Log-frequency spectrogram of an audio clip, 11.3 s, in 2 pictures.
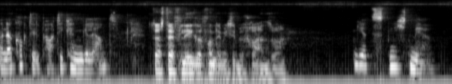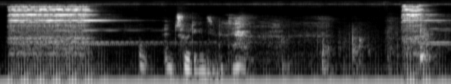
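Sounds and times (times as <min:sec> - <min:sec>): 
speech: 0:00.0 - 0:03.7, 0:04.4 - 0:06.1, 0:07.4 - 0:08.9, 0:09.6 - 0:11.1
steady low hum: 0:00.0 - 0:11.2
telephone ringing with a bright metallic trill: 0:05.7 - 0:08.9, 0:10.5 - 0:11.2.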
